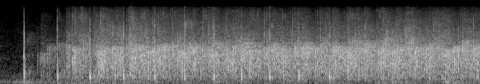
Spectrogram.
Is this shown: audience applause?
yes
